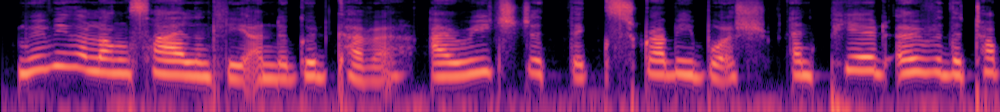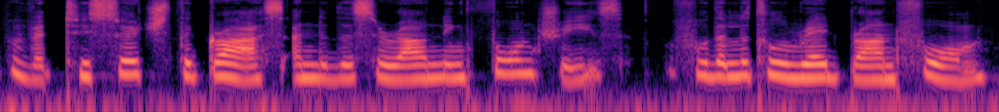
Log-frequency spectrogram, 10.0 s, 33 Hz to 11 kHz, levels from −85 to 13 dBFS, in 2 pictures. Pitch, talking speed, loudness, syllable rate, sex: 220 Hz, 205 wpm, -19 LUFS, 5.2 syllables/s, female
